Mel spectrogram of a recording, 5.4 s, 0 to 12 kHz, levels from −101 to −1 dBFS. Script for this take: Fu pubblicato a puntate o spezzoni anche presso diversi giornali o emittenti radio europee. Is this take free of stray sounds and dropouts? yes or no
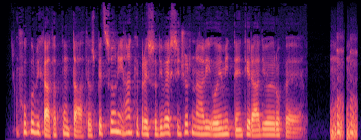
no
